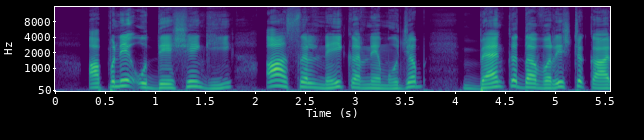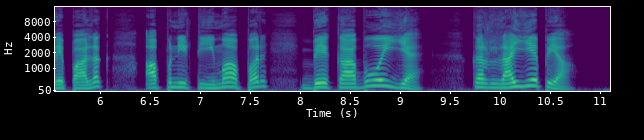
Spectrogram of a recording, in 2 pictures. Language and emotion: Dogri, angry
